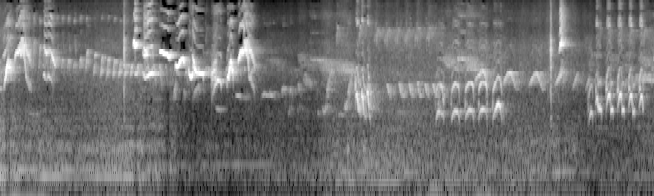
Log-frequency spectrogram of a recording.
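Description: A songbird sings loud, varied whistles and trills close by.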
